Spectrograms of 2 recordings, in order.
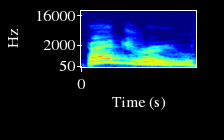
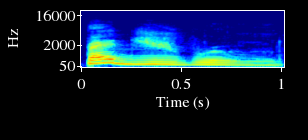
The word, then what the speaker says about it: bedroom: So we have a majority of the youngest speakers saying that bedroom contains not d, but j, bedroom, like Adrian.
